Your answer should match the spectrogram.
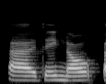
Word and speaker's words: Daigneault: Well, I guess we should start here, because I actually just before the start of the podcast, how are we are pronouncing it, Mark Daigneault, like as the Thunder sent out, or are we going with the French pronunciation? – I think we're sticking with Mark Daigneault. That's how he pronounces it. That's how Presti pronounces it. So I guess we'll go with that.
